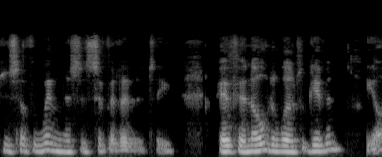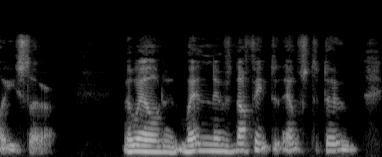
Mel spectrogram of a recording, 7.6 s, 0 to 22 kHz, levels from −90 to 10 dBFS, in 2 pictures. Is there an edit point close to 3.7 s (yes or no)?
yes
